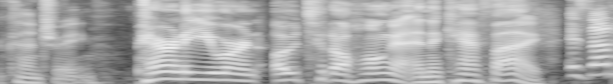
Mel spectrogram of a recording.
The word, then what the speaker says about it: Otorohanga: Apparently you were in Otorohanga in a cafe. Is that how you pronounce it? Otura. Otorohanga, yeah.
